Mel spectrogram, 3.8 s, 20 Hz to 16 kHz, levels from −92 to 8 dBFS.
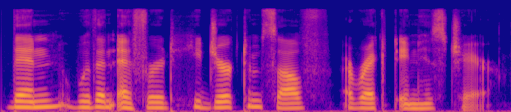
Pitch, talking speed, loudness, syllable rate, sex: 180 Hz, 170 wpm, -20 LUFS, 4.3 syllables/s, female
